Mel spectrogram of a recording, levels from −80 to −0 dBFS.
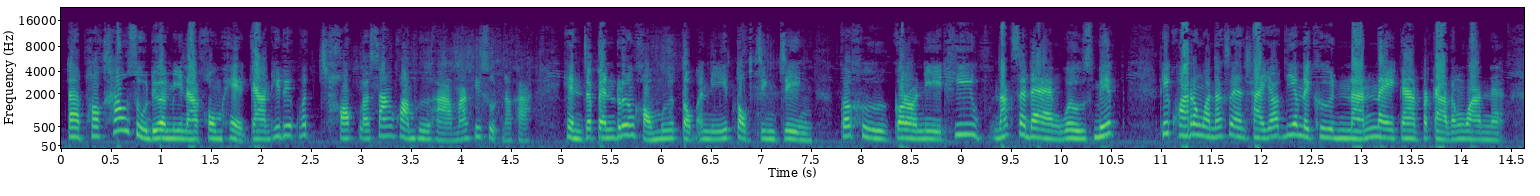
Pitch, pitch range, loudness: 205 Hz, 185-240 Hz, -22 LUFS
